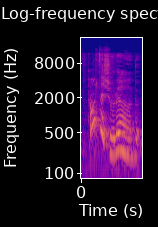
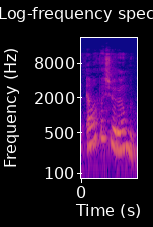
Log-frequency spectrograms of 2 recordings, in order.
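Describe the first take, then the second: First: "Ela tá chorando?" as a spoken yes-no question; question intonation. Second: "ela tá chorando" stated as news; statement intonation. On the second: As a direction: make "ela tá chorando" a declaration, not a question. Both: Shown as a demonstration. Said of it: "Tá vendo como é entonação?".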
